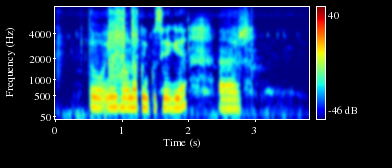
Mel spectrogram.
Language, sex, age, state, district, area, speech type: Santali, female, 18-30, West Bengal, Purulia, rural, spontaneous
